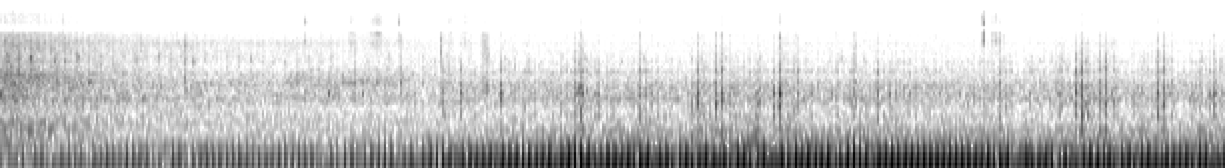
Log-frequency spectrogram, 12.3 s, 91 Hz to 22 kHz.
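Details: Seat Ibiza 6L engine at idle: a light, fairly regular tick of about three per second over the low hum. The cause is unknown.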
